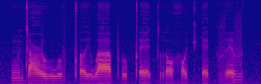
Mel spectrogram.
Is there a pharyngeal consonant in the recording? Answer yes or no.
yes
